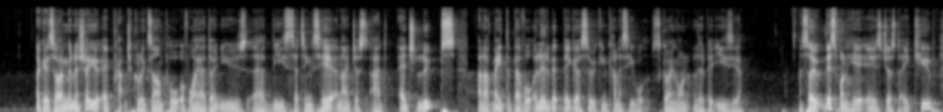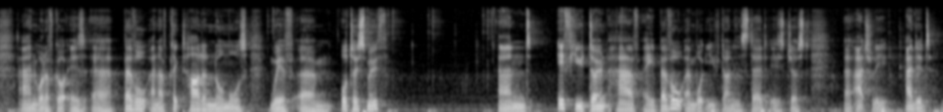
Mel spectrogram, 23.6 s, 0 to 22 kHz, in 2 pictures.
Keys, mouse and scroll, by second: 11.1 middle click, 16.5 click, 19.4 click, 20.4 middle click, 21.5 Tab, 23.0 a.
